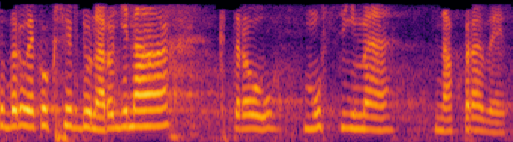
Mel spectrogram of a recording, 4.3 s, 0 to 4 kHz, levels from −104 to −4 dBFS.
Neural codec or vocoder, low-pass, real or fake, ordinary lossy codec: codec, 16 kHz, 8 kbps, FreqCodec, smaller model; 3.6 kHz; fake; MP3, 32 kbps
